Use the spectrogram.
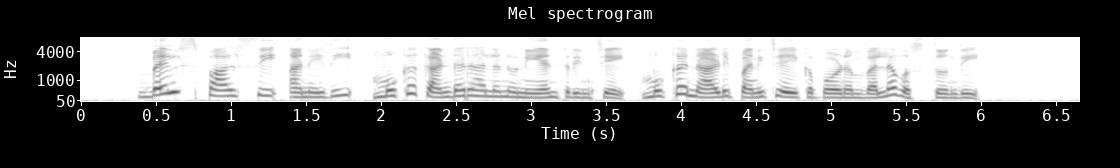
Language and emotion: Telugu, neutral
